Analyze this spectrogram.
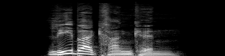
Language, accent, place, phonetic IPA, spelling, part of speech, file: German, Germany, Berlin, [ˈleːbɐˌkʁaŋkn̩], leberkranken, adjective, De-leberkranken.ogg
- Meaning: inflection of leberkrank: 1. strong genitive masculine/neuter singular 2. weak/mixed genitive/dative all-gender singular 3. strong/weak/mixed accusative masculine singular 4. strong dative plural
